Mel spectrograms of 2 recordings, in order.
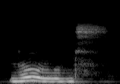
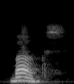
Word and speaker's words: bugs: "Bugs," he said. "Good," said Stanley. "Remember, it's a short U if there's no E at the end.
